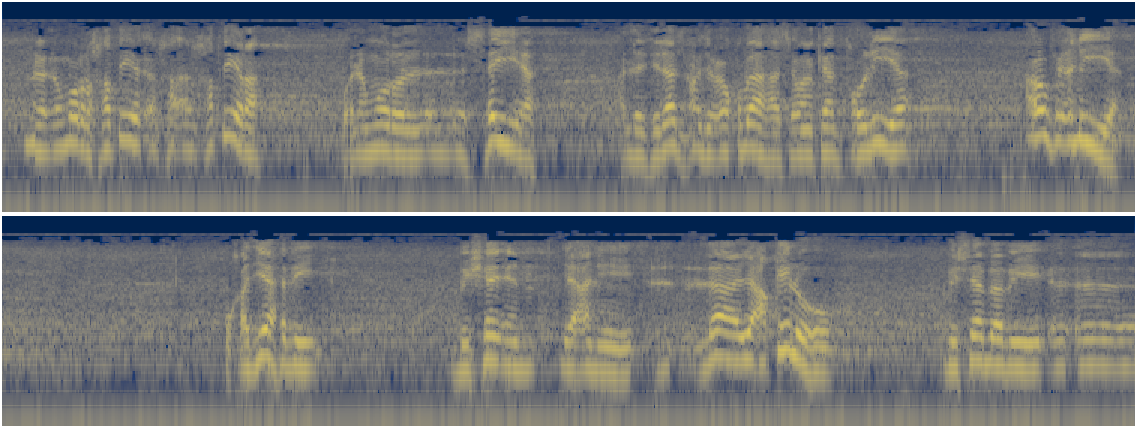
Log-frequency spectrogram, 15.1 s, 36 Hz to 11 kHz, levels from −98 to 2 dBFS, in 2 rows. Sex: male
